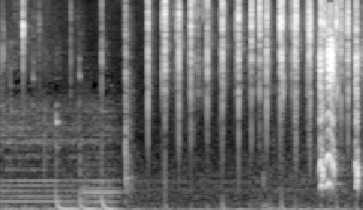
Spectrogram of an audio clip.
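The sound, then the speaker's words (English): A retractable clicky pen clicked over and over: many sharp, dry clicks in a quick, uneven burst, fairly loud, after a short low tonal sound at the start. “The only toy I have is this, clicky pen.”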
